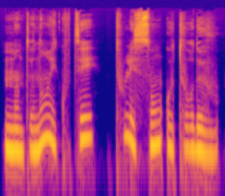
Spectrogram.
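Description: A woman guiding a sleep meditation in a soothing, hushed, breathy manner that often nears a whisper. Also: fairly low pitch, animated, normal speed, no echo, clean studio sound. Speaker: yoga nidra guide and podcast host.

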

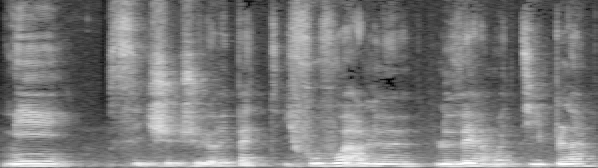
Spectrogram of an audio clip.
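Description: A hoarse man, a podcast guest, talking in a halting way with many restarts. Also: a little high, lively intonation, roomy sound, slight background noise. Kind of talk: casual conversation.

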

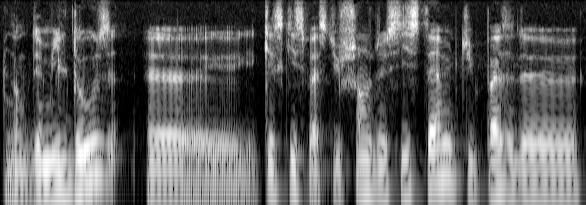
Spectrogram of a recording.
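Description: Gravelly, warm-toned male interviewer. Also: medium pitch, a little slow. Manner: searching questions with fillers. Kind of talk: conversational interview.

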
